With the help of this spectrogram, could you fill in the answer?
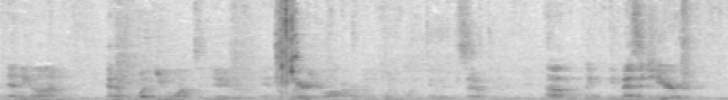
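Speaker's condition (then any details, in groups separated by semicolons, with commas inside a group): No condition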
